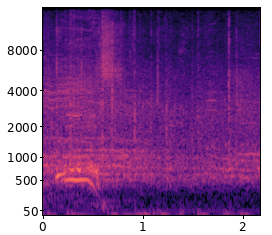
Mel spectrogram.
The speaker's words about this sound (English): Except that brother. Clap for him.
